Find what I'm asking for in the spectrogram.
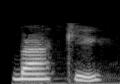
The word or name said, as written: backie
